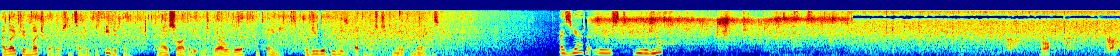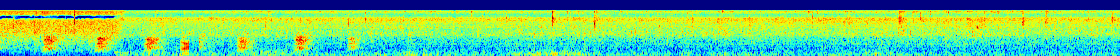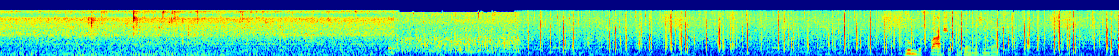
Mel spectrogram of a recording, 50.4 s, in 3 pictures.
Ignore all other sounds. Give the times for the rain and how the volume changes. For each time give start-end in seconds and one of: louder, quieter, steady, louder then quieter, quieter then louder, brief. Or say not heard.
0.0-50.3 steady.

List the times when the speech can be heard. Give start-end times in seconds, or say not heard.
0.0-6.6, 8.3-9.9, 47.1-48.8.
